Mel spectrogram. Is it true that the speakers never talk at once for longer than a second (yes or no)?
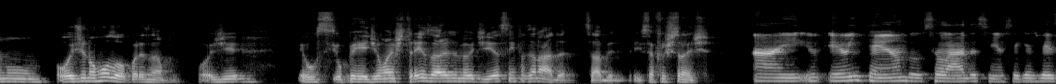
yes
